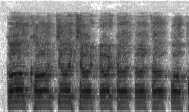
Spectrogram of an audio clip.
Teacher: स्वर तंत्रियों में बिना किसी कंपन के हवा मुख विवर से सीधी बाहर निकल जाती है। · क, ख, च, छ, ट, ठ, त, थ, प, फ और श, श, श, श इनमें कोई गुंजन या कंपन नहीं होता। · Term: अघोष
